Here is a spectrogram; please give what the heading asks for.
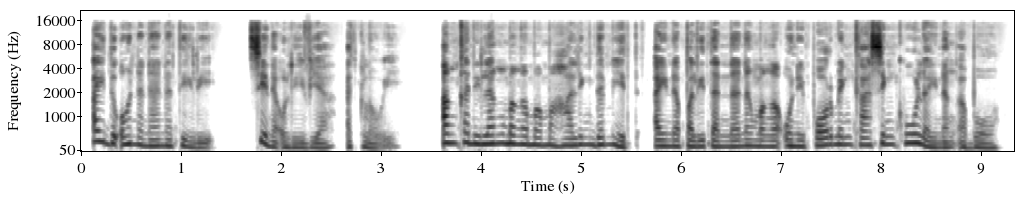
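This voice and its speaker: A woman with a Filipino accent narrating a scripted dramatic story in a solemn, sentimental, measured way. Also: on the low side, mellow, dry recording, clean studio sound.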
